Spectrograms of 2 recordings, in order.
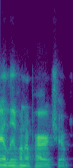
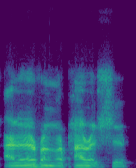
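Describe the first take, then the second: First: Said in the usual way. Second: Saying it while holding the tongue; tongue held, words come out mangled; holding tongue with fingers. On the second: Shown as a demonstration. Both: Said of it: "Hold your tongue and say".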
